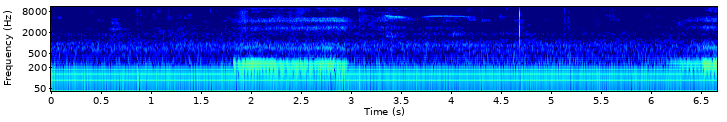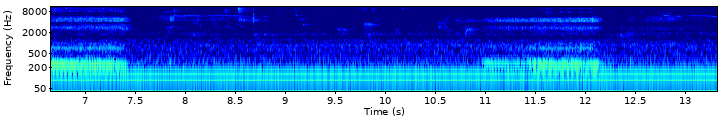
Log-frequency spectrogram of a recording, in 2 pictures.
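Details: A small mini doodle dog, asleep again after breakfast, snoring: three soft, low snoring sounds, one every few seconds, over a steady room hum.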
